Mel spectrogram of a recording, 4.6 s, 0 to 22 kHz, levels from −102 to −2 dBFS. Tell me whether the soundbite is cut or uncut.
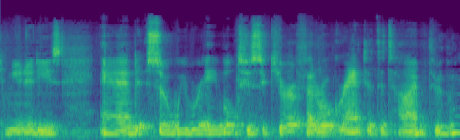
uncut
